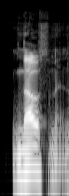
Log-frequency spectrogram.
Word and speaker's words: Losman: Is it Lossman or Losman for the Bills? – I've always heard Losman. – Losman.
